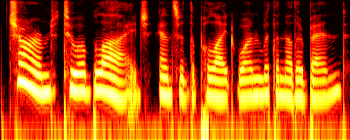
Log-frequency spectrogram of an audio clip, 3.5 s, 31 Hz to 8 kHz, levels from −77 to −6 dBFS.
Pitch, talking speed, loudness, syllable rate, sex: 190 Hz, 170 wpm, -16 LUFS, 6.1 syllables/s, female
